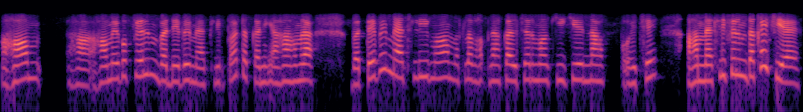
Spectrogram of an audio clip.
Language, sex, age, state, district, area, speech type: Maithili, female, 18-30, Bihar, Darbhanga, rural, conversation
